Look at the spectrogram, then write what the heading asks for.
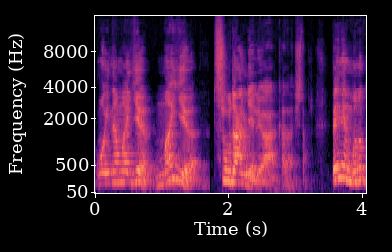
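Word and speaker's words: mag: burada böyle telaffuz edilir Bu m a g mak diye okunmuyor ama ma diyorum yani buradaki sesli harfimi uzatacağım Ben Almancada Zaten çoğu zaman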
